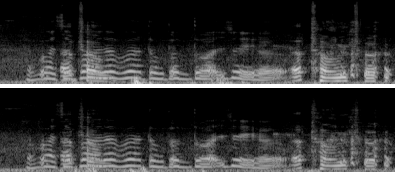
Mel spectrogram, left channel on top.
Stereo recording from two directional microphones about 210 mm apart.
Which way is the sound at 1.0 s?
Centre (ahead or behind).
